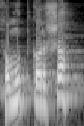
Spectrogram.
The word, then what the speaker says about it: সমুৎকর্ষ: সমুৎকর্ষ একটি শব্দ, এবং দেখতে হবে সমুৎকর্ষ নিঃশ্রেয়সস্য, এই পুরোটা একটি সমাসবদ্ধ পদ। কতগুলো শব্দ নিয়ে এই পদটি? সমুৎকর্ষ একটি পদ, সমুৎকর্ষ।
